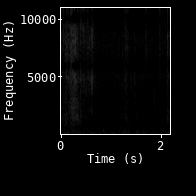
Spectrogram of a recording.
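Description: Near silence, with faint scratchy ticks from a scalpel blade drawing a shallow cut through fetal pig skin.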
